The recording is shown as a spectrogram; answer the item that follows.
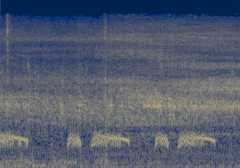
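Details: Spotted Dove cooing during a luring session with a caged decoy at a set spot: a short note and then longer drawn-out coos, repeated in quick succession, over steady low rumbling background noise.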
